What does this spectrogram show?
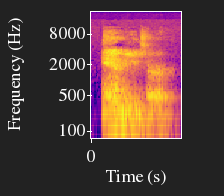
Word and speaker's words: ammeter: Your word is ammeter.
